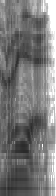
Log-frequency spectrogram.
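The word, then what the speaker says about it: R'lyeh: But you gotta roll the tongue, so it's Rie. I remember now. Rie. This amulet is engraved with the Elder Sign. Drake calls it the Key of Rie.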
